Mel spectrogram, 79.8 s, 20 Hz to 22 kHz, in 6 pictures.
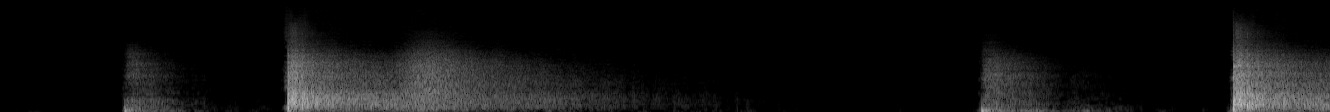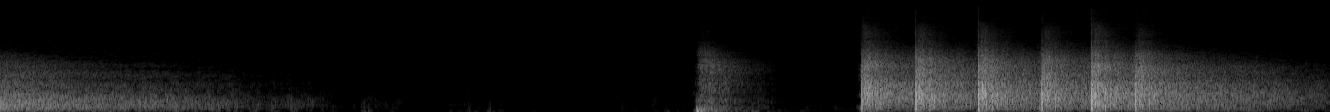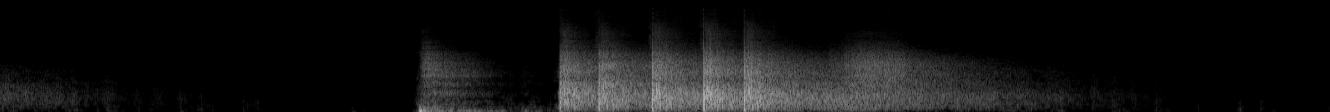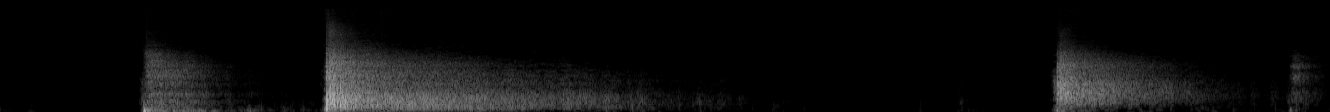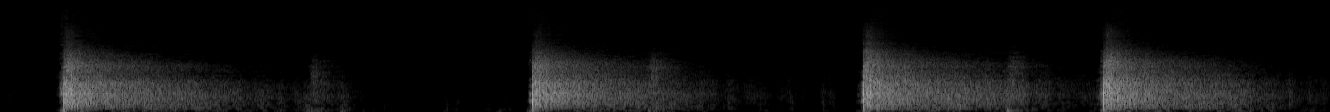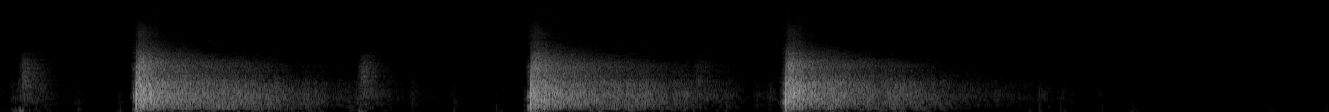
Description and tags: Wide Variety Collection
A wide variety of firecracker bangs that I recorded at midnight on New Years, 2009. Heavily processed.
screamer, firework, new-years, 2009, 2010, fireworks, bang, collection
